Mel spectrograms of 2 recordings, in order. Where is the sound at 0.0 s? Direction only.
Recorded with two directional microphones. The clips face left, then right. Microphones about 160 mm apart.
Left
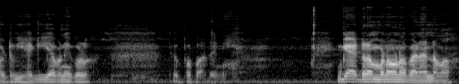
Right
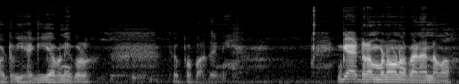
10° left (ahead or behind).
